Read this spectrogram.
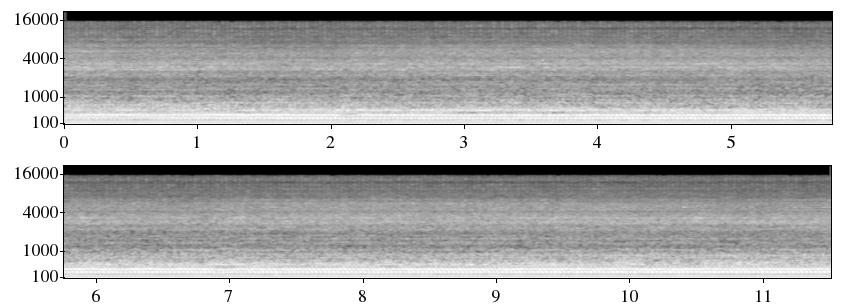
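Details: Snow blower single-cylinder engine newly fitted to a tiller in place of the noisy original, belt engaged, no air filter yet: steady even beat at constant speed, no knocks or misses; healthy.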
